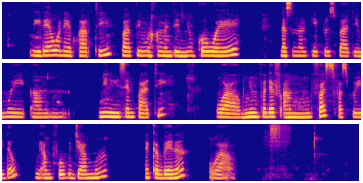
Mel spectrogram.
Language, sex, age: Wolof, female, 18-24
